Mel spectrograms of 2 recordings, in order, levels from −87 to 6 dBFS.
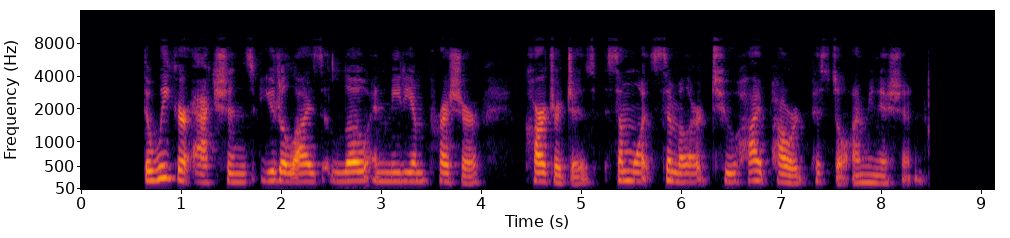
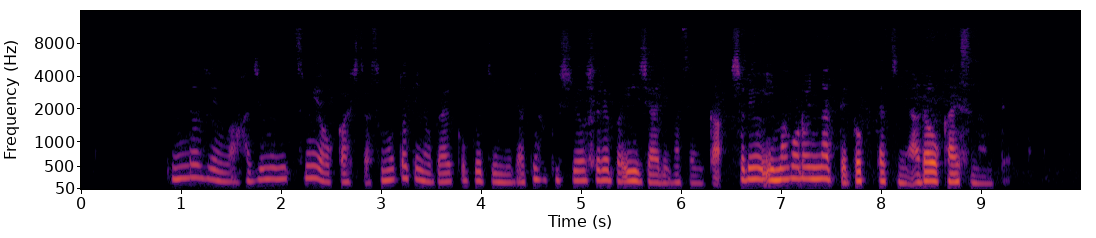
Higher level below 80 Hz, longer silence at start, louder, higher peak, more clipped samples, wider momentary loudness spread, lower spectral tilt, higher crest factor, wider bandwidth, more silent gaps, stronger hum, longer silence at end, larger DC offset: about the same, -78 dBFS vs -80 dBFS; second, 0.65 s vs 0.9 s; first, -25 LUFS vs -39 LUFS; first, -6 dBFS vs -18 dBFS; neither; about the same, 12 LU vs 14 LU; second, -5 dB/octave vs -8 dB/octave; about the same, 20 dB vs 20 dB; second, 7.8 kHz vs 11.5 kHz; neither; neither; second, 0.7 s vs 0.85 s; neither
